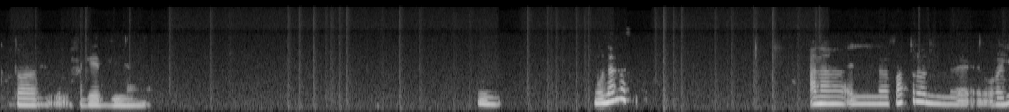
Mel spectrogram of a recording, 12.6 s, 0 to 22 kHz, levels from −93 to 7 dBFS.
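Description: Echo leak appears from 0.05 to 0.19 s and again from 1.84 to 1.89 s: a faint copy of the speech trailing it by 230 ms, about 30 dB below the speech in the first instance and quieter still, about 35 dB down, in the second. The likely cause is a far end playing the call on a loudspeaker whose echo canceller let part of the microphone pickup through and returned it as a short delayed ghost.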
